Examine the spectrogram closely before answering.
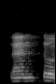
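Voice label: "lantun", Malay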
